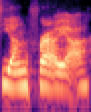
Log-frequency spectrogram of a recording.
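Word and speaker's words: Jungfrau: spelling um but you know with with the pronunciation it's young frak and it's kind of cool it's like they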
